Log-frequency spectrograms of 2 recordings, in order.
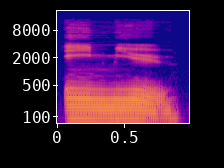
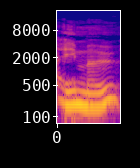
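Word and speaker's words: emu: I'm just going to say for our American listeners, if you are listening, um it's pronounced eemew, like eemew. Not eemoo? Eemew. Yeah, Americans say eemoo. But it's eemew.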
